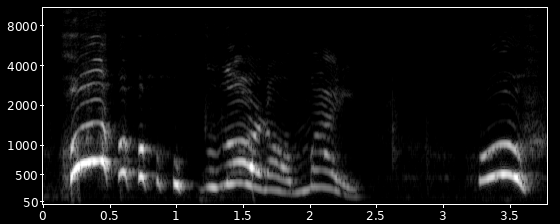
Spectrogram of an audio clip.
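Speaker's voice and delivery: high whooping exclamations; overwhelmed whooping. Real, not acted. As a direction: whoop it out in shock. Reacting after eating.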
